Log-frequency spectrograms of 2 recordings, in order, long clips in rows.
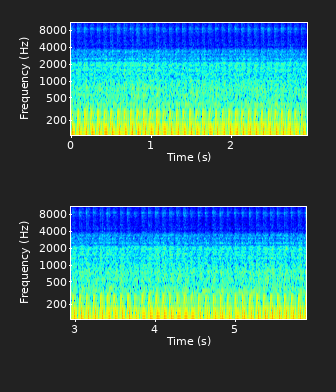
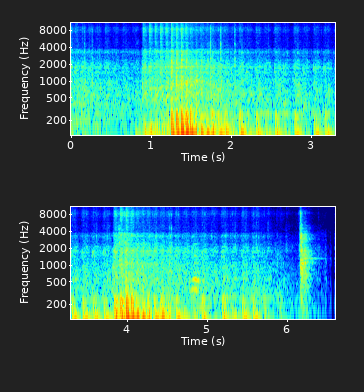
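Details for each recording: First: Honda Revo Absolute 110 after clutch repair (clutch dampers and clutch shoes checked) and oil refill. Steady single-cylinder idle thumping about four times a second; the previous clutch-area rattle is gone. Normal idle. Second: Honda Revo Absolute 110 motorcycle: engine catches and idles with a loose, uneven kletek rattle under the beat; clutch clatter from centrifugal clutch shoes opening too far and striking the housing, clutch rubbers also suspected.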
